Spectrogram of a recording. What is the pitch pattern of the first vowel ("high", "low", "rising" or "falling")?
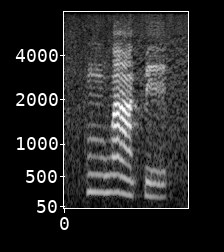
high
